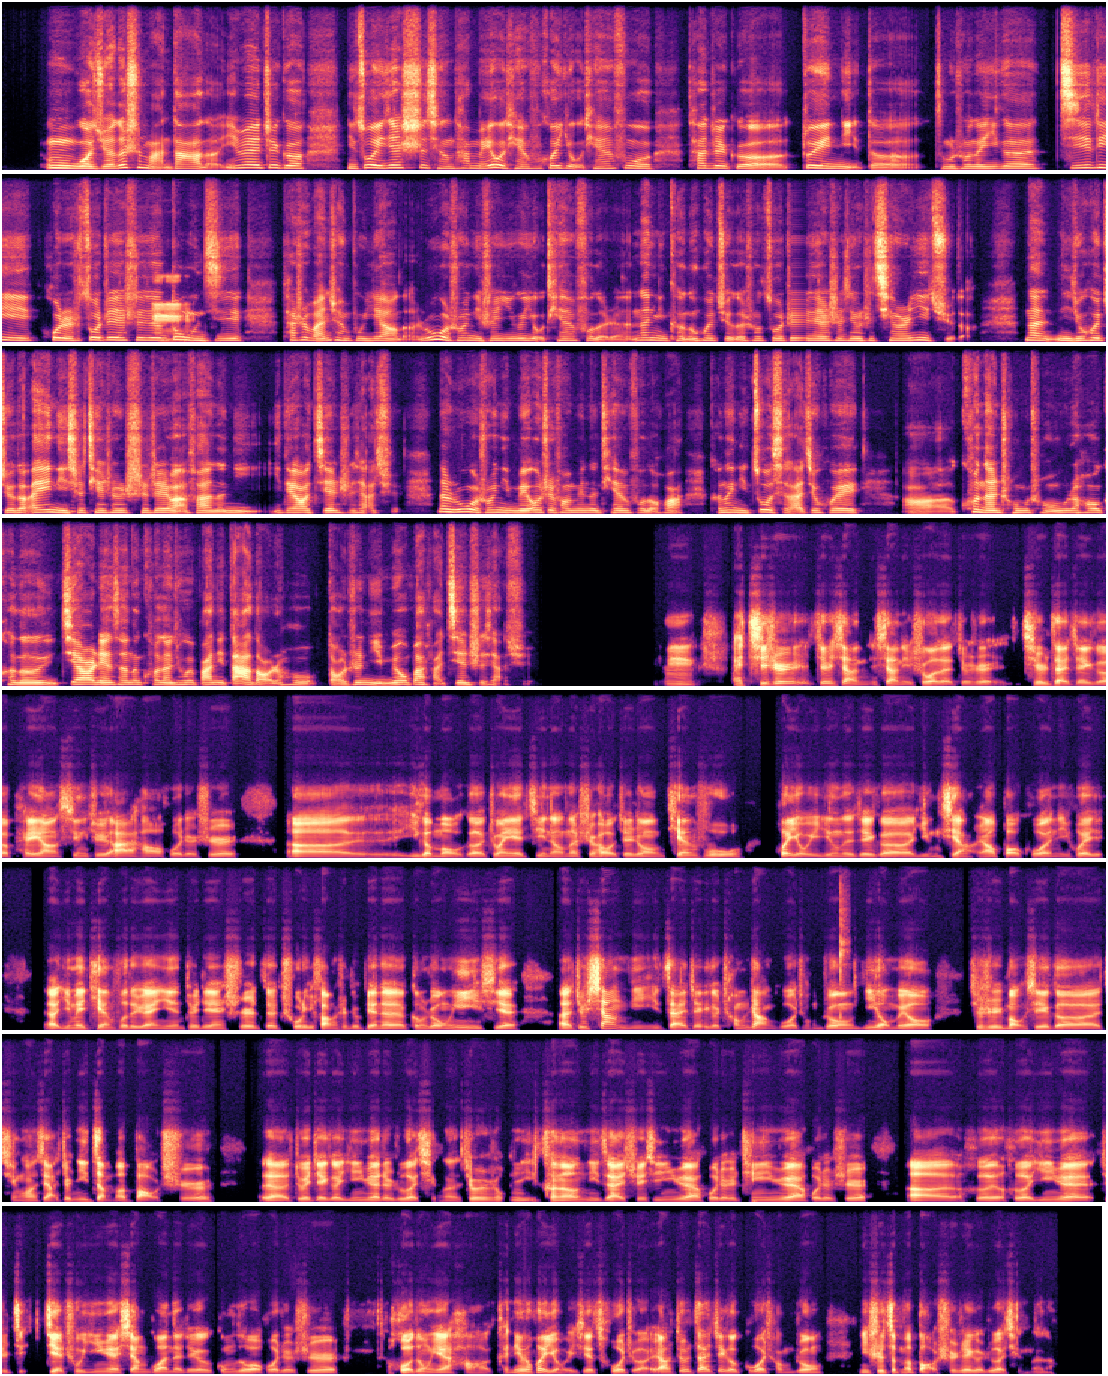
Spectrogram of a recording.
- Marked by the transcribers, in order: other background noise
- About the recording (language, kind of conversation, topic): Chinese, podcast, 你对音乐的热爱是从哪里开始的？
